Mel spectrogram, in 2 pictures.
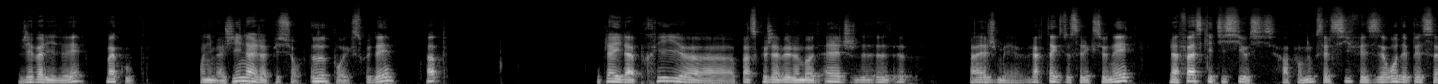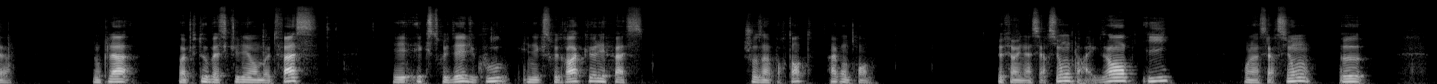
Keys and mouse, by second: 3.2 e, 5.2 middle click, 12.2-14.5 middle drag, 15.1 ctrl+z, 17.1 3, 19.3 e, 23.4 shift+middle click, 25.2 i.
